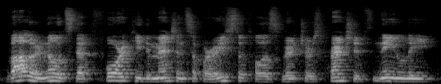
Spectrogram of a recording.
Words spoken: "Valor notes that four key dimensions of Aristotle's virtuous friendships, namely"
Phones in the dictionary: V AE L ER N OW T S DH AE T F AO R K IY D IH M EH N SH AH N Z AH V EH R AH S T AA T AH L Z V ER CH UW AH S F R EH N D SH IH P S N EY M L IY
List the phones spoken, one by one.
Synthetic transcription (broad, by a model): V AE L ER N OW T S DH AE T F AO R K IY D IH M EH N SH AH N S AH P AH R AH S T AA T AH L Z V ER CH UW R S F R EH N D SH IH P S N EY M L IY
